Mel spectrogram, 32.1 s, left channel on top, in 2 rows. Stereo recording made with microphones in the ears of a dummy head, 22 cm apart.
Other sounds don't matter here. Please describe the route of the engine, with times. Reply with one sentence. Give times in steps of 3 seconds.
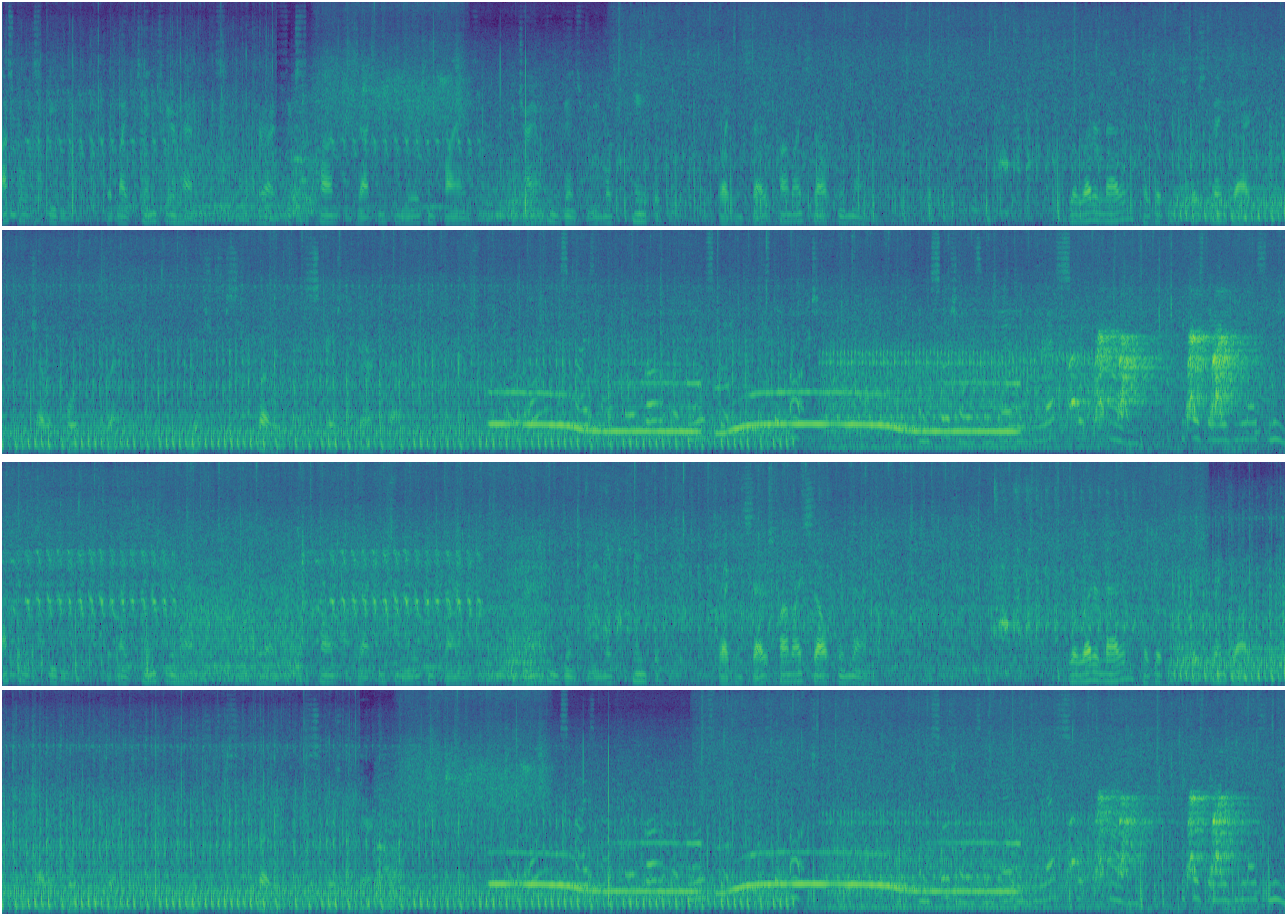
You can hear the engine on the right from 0 s, in the centre from 15 s and on the left from 21 s.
